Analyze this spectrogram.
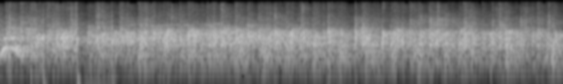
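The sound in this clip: An audience applauds to welcome a guest: dense, loud clapping held at an even level from start to finish, with no talk over it.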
